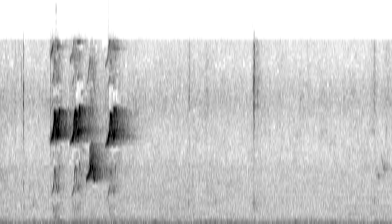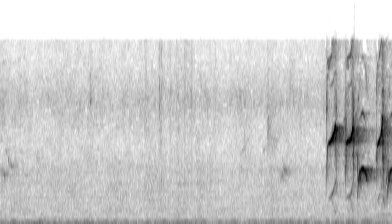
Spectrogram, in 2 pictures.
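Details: Cinereous tit, called gelatik batu, as a lure sound: two rapid bursts of high chirping notes roughly six seconds apart, with near silence between.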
